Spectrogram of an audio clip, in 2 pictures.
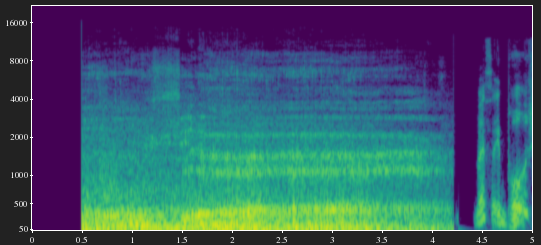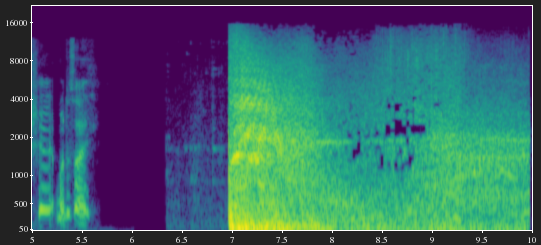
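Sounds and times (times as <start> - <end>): deep rumbling roar: 0.5 - 4.2.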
